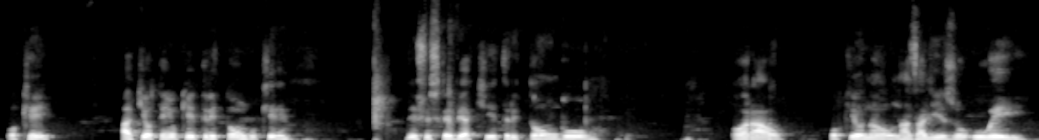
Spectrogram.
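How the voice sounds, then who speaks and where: Man, husky voice, whiteboard lesson, step-by-step explaining. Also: medium pitch, measured pace, pauses often, mellow, lo-fi sound. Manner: explains step by step with frequent check-ins. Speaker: teacher.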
